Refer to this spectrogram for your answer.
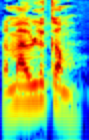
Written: ramawlekam

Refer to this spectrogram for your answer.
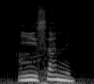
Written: isani

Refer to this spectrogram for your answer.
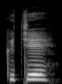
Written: kwce

